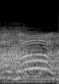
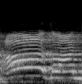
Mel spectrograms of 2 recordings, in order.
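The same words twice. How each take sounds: First: اذان with a short first a, no long madd; correct short a. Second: آذان with a drawn-out long aa at the start; wrong long aa. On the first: Teacher giving the right pronunciation of اذان. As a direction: say اذان crisply, short opening a. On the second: Teacher demonstrating the wrong long aa in آذان. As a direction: stretch the aa in آذان as the mistake. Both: Shown as a demonstration. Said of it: "آذان نہیں ہے".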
